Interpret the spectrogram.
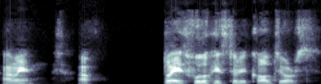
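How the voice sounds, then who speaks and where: A man's voice: lowish voice, moderate pace, a bit bright. A man of 31 with a Mexican accent and Spanish as his native language, answering casually as an interview guest. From Mexico City and State of Mexico, Mexico.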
